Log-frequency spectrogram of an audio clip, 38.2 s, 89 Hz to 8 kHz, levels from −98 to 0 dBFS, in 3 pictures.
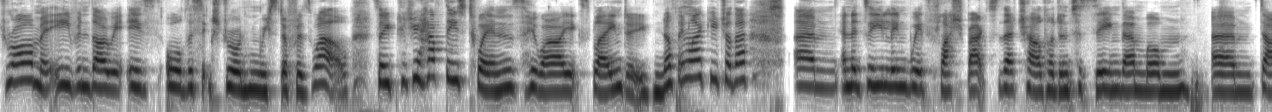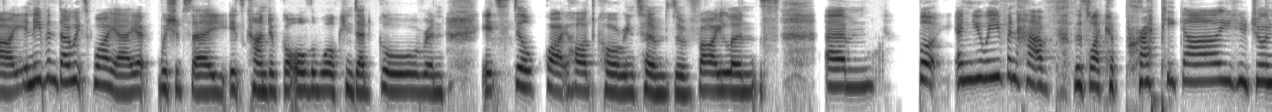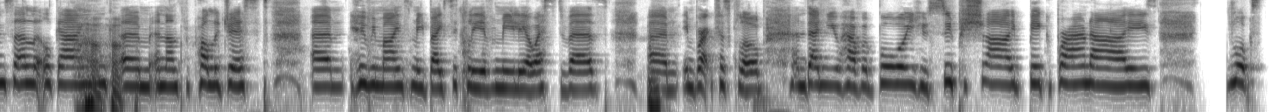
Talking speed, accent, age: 175 wpm, British, 30-49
